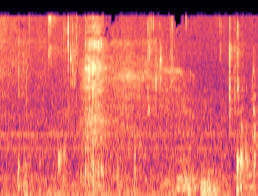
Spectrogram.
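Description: Wet, smacking bubble gum chewing with a few sharp little pops and clicks, one louder snap at the end; no talking, fairly quiet overall.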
